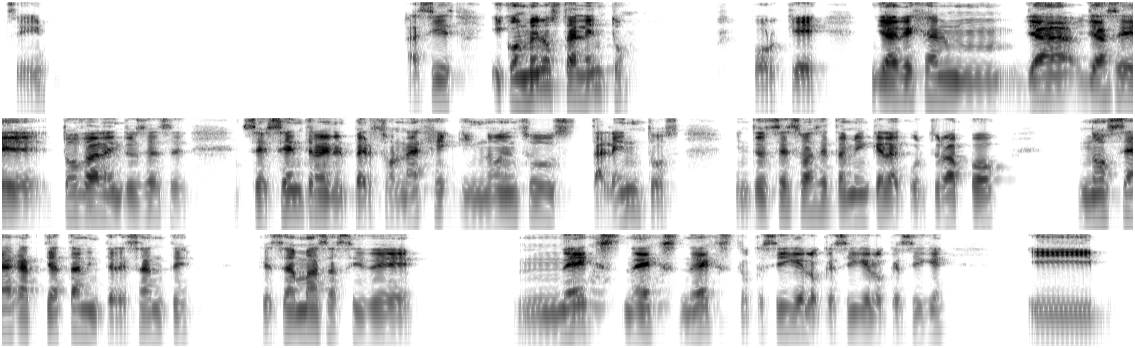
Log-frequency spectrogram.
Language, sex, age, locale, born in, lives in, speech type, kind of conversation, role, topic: Spanish, male, 50-54, es-MX, Mexico, Mexico, conversation, unstructured, none, ¿Crees que la prensa amarilla perjudica a la cultura pop?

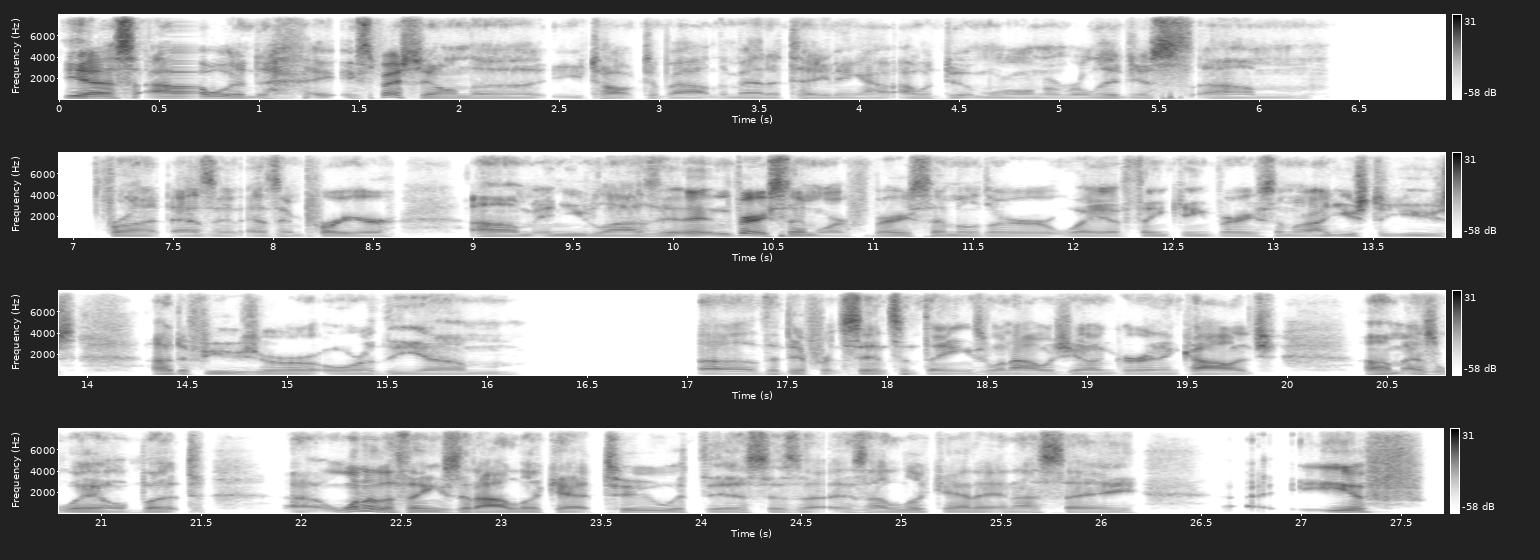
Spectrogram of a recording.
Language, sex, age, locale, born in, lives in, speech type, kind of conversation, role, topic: English, male, 40-44, en-US, United States, United States, conversation, unstructured, none, What little daily routines make your life feel manageable?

